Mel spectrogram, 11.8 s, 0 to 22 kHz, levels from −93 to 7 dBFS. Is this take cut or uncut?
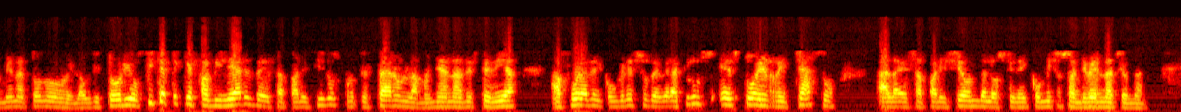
uncut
